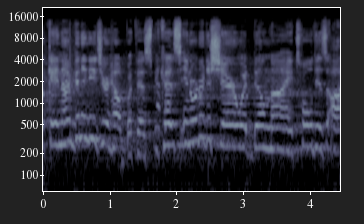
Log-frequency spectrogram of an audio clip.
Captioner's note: applause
